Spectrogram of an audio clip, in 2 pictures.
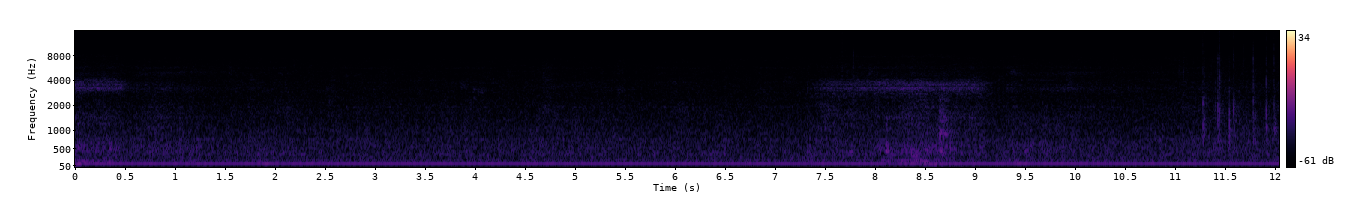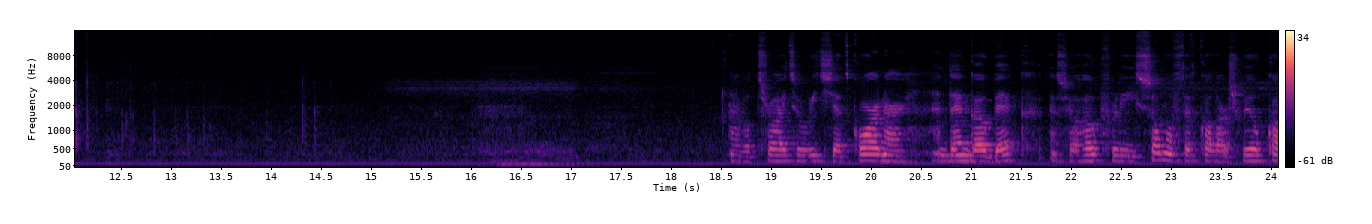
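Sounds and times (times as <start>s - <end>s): steady low hum: 0.0s - 24.0s
soft breath-like sounds: 7.3s - 10.6s, 15.0s - 18.1s.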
